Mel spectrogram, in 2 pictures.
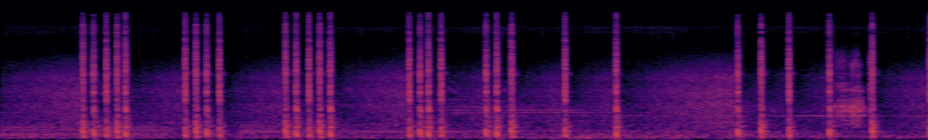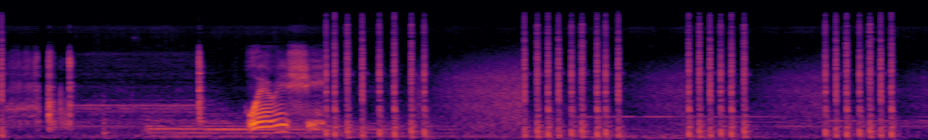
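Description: A radio dial clicks quickly in bursts as it is turned.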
